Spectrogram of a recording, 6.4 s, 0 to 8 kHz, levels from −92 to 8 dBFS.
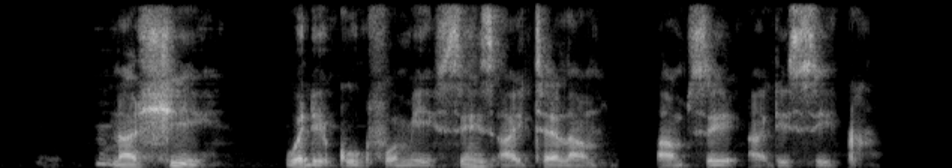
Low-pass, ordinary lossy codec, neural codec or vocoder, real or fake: none; none; codec, 16 kHz, 8 kbps, FunCodec, trained on LibriTTS, 25 frames a second; fake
